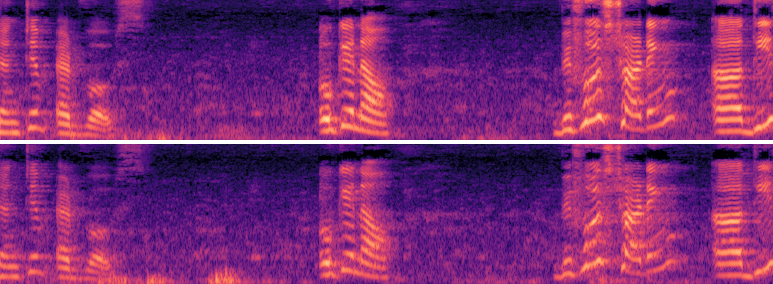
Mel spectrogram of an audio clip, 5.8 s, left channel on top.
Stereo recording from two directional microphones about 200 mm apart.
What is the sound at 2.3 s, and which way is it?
Speech, 50° left (ahead or behind).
